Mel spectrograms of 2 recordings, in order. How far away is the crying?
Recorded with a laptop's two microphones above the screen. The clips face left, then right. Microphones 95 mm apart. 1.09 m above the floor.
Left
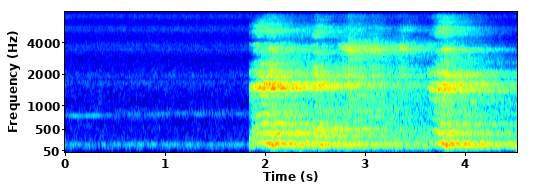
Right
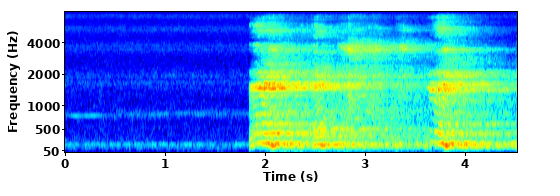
About 3 m.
